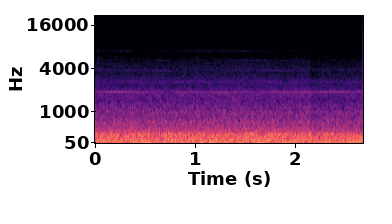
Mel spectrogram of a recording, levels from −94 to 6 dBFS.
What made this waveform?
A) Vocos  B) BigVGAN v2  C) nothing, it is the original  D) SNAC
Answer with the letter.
C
